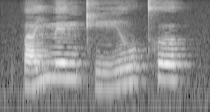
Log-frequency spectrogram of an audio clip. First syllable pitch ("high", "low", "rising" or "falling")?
rising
